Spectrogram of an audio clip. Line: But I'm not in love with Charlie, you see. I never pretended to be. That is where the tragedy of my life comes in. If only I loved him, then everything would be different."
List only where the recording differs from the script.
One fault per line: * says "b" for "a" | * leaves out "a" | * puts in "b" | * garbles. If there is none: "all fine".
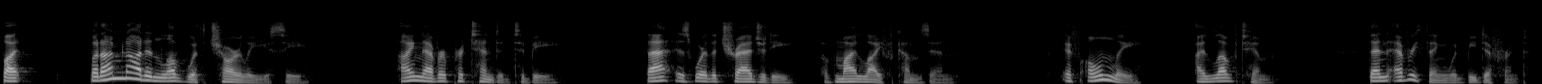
* puts in "but"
